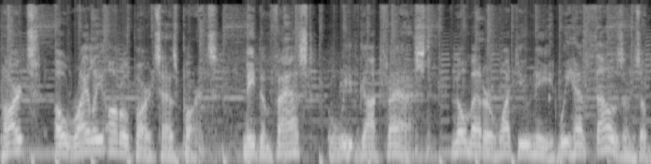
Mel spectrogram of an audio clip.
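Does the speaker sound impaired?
No.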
